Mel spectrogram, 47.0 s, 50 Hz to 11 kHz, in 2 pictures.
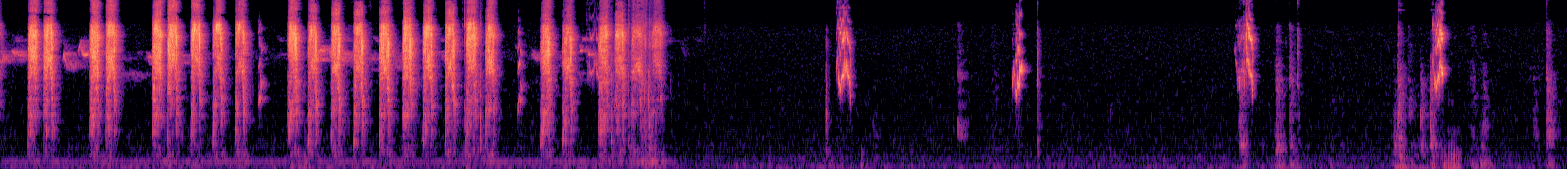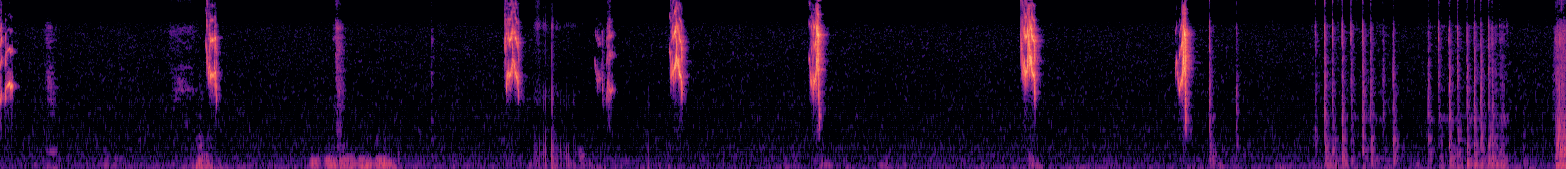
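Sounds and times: budgerigar chirping: 0.0s - 10.1s, 12.5s - 12.9s, 15.2s - 15.5s, 31.0s - 31.4s, 33.5s - 33.9s, 35.6s - 36.0s, 38.8s - 39.2s, 41.1s - 41.5s
faint clicks: 43.1s - 46.2s.

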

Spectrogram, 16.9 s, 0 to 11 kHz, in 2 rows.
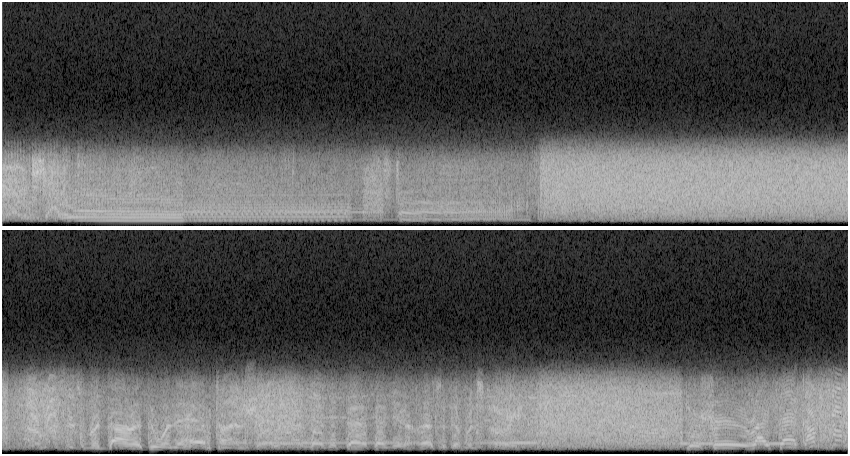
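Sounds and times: garbled distorted radio voices: 0.0s - 2.1s, 2.8s - 5.6s, 8.4s - 16.9s
buzzy radio tone: 0.0s - 16.9s
radio static hiss: 0.0s - 16.9s.

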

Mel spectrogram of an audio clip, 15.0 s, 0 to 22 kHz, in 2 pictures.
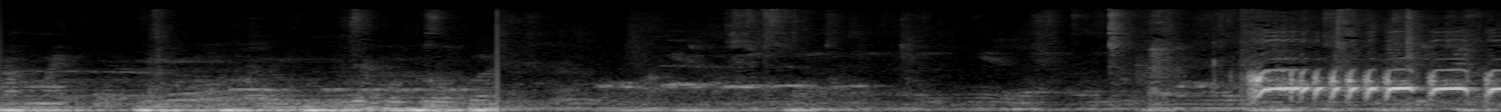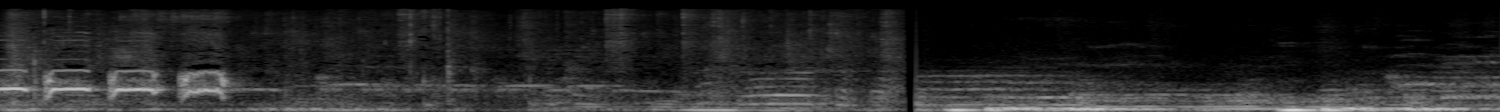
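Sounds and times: dove cooing: 2.6s - 12.0s.

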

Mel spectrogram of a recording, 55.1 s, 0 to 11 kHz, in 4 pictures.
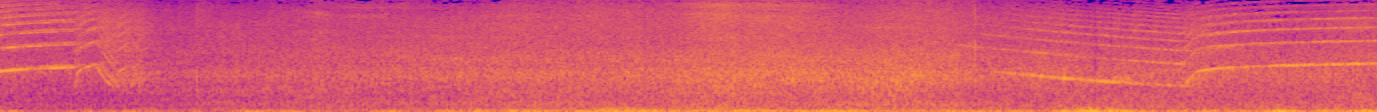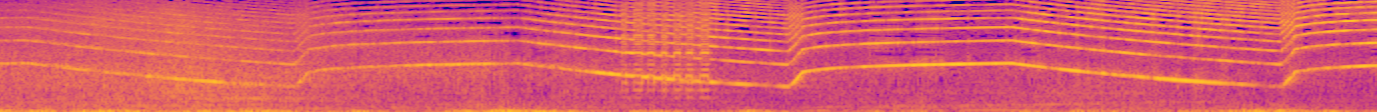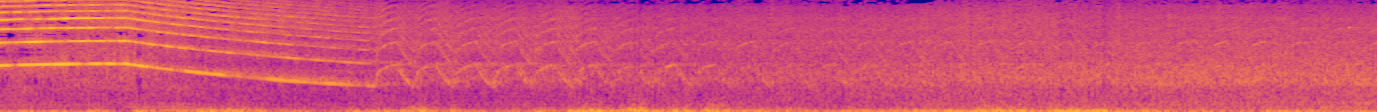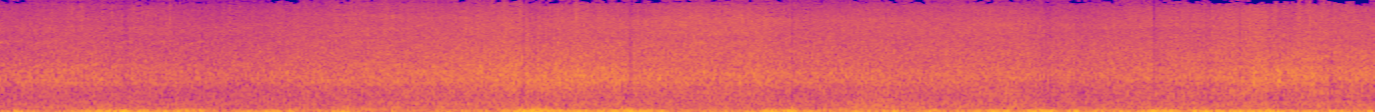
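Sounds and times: ambulance siren wailing: 0.0s - 1.8s, 9.0s - 43.0s
road traffic rumble: 0.0s - 55.0s.

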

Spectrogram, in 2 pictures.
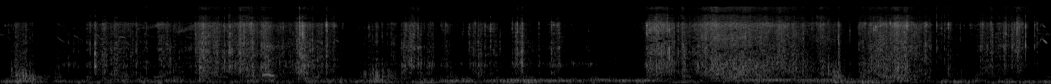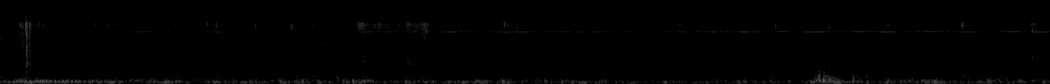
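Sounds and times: rustling and crinkling handling noise: 0.0s - 15.2s.

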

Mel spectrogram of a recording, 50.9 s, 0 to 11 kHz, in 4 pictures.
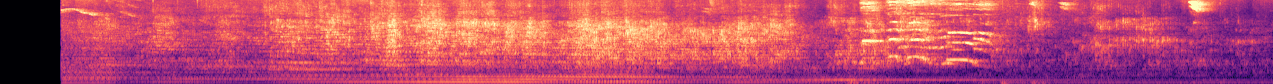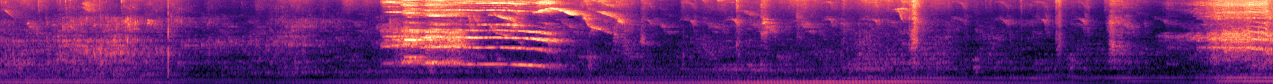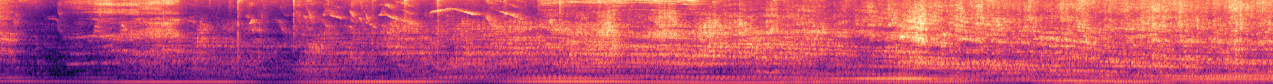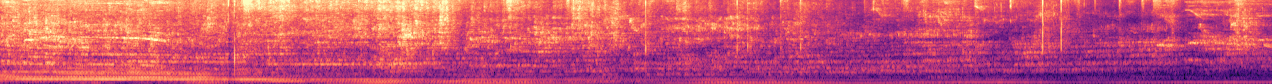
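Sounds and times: propeller airplane droning: 0.6s - 50.9s
rooster crowing: 8.4s - 10.4s, 16.5s - 18.6s, 24.5s - 27.3s, 37.4s - 40.4s, 49.4s - 50.9s.

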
